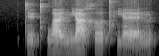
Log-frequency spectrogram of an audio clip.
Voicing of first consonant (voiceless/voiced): voiceless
